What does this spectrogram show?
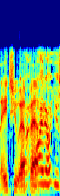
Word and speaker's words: Hough: remember he's a BAFTA nominees was real Adrian Huff yes and his Instagram is real Adrian Huff but if remember that Huff is Hou G H and not H uff why don't you spell it h uff to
